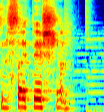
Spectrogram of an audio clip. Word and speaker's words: recitation: Oh, so it's actually pronounced recite. So then it's recitation. Okay, recitation.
